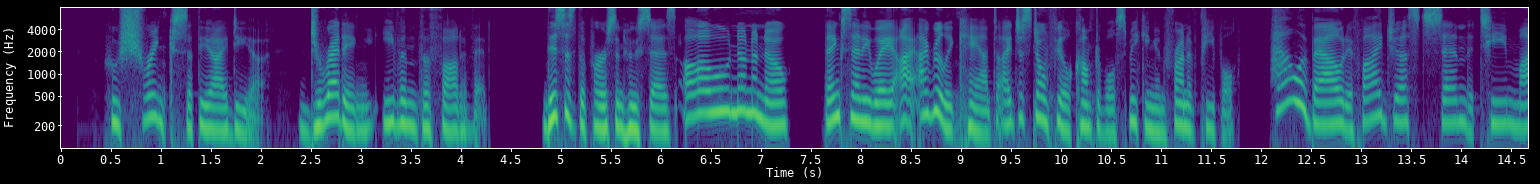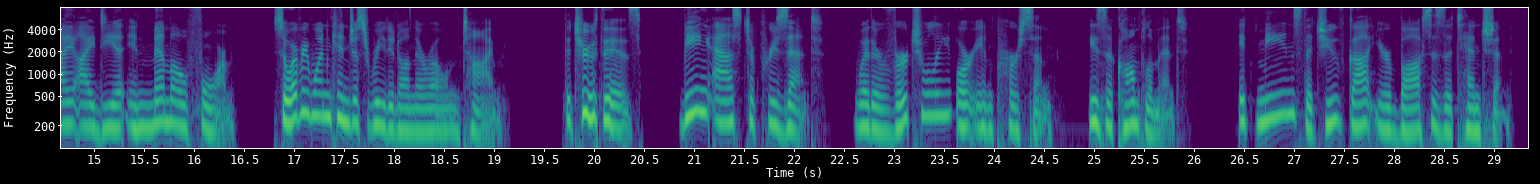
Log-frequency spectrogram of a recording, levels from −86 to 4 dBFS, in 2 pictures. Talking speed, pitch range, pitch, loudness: 170 wpm, 180-230 Hz, 200 Hz, -27 LUFS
